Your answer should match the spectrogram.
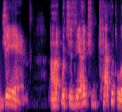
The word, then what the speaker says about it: Xi'an: I think it's pronounced Jian, which is the ancient capital of China where the Terracotta Warriors are.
